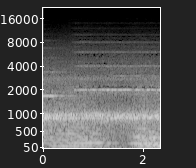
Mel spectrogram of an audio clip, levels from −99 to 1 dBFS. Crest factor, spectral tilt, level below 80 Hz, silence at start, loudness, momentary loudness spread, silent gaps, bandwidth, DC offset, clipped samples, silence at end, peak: 12 dB; -6.5 dB/octave; -38 dBFS; 0 s; -21 LUFS; 3 LU; none; 9.8 kHz; under 0.1%; under 0.1%; 0 s; -8 dBFS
